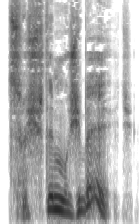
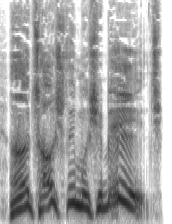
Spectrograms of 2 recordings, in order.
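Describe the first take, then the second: First: Suspicious, raised-pitch remark; intrigued, moderately high; pondering conclusion. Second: Put-on high, childish echo; squeaky-young, keen repetition; smallest boy detective. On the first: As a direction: conclude there is a mystery here. First boy concludes, later echoed. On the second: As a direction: parrot it eagerly in a little boy's high voice. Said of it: "powtórzył najmniejszy z trzech detektywów". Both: A narrator's reading.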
